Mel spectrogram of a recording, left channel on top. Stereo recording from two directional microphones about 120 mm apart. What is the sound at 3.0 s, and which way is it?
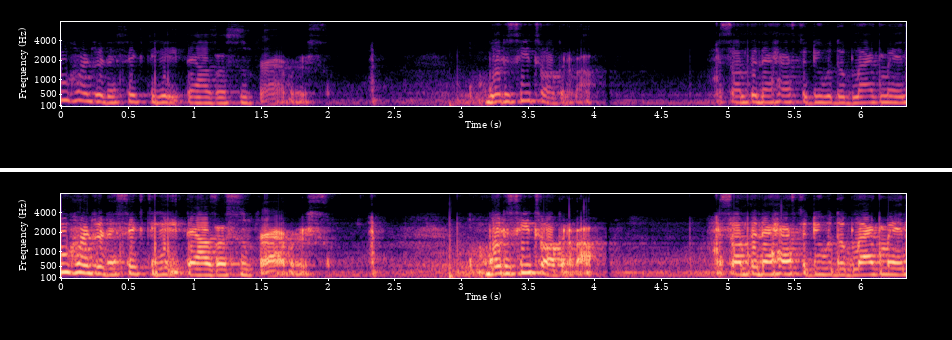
Speech, 40° right (ahead or behind).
